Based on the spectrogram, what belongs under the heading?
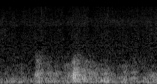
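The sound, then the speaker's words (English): A deep rumble of thunder rolls through steady rain during a massive storm, with wind in a forest behind a home, swelling to a peak midway before easing back into the continuous hiss of a downpour. “I awake to thunder and lightning and wind howling through the forest behind my home.”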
